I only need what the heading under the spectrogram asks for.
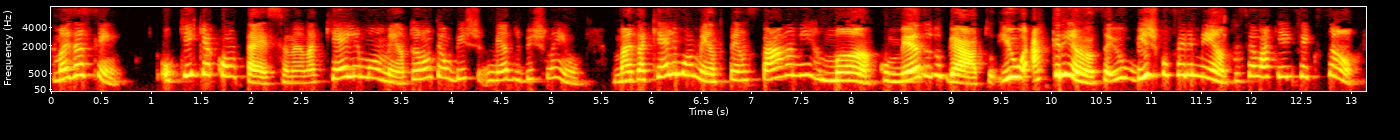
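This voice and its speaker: A woman with a high voice explains early childhood learning in a lively, talkative way, often tagging sentences with a questioning "né". Her audio sounds dull and muffled, as if it came through a video call. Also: moderate pace. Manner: animated, lots of "né". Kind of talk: conversational explanation and storytelling.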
